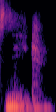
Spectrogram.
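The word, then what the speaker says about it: Snyk: idea that's what it stood for and it's pronounced sneak all right all right thanks for that canonical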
